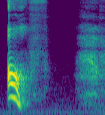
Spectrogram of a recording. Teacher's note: The OFF sound is a combination of the short vowel sound O and the unvoiced F sound. To make the OFF sound, just shorten the OR sound like this.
